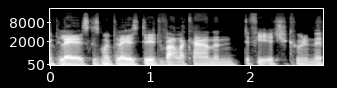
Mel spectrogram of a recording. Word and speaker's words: Valachan: It's Valakan now. I always thought it was Valachan. Well, I wasn't sure if it was Valachan or Valakan because I've heard different people pronounce it different ways.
